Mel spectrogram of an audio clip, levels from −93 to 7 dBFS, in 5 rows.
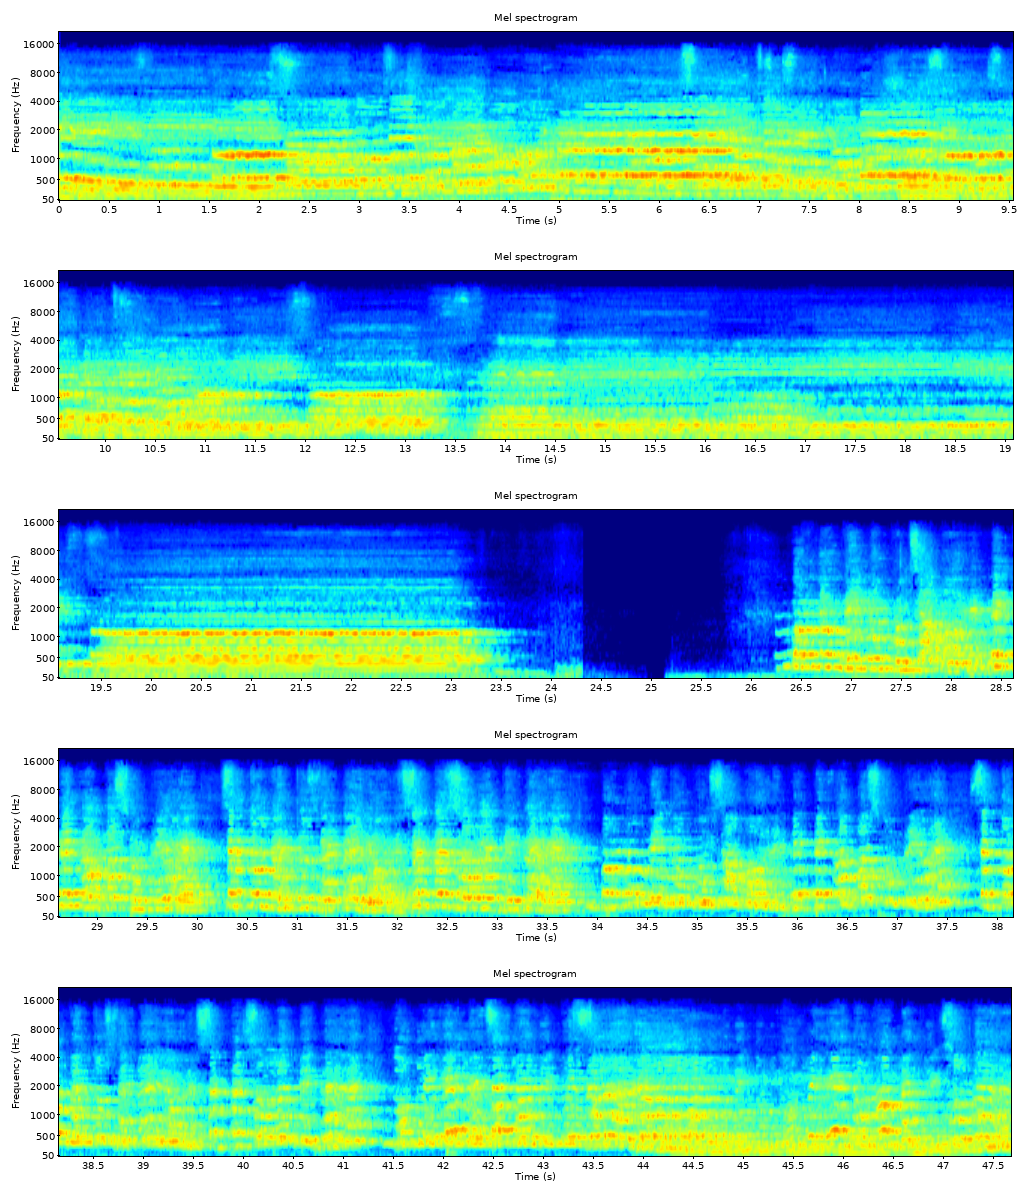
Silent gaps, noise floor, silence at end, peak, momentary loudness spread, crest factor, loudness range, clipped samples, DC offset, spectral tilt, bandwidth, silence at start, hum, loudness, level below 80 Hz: none; -75 dBFS; 0 s; -4 dBFS; 10 LU; 18 dB; 9 LU; under 0.1%; under 0.1%; -5.5 dB/octave; 16 kHz; 0 s; none; -23 LUFS; -50 dBFS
